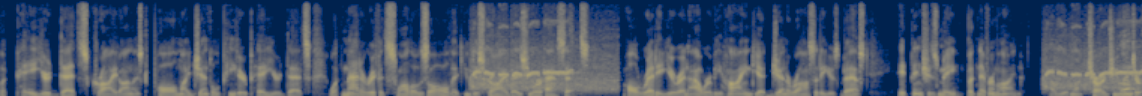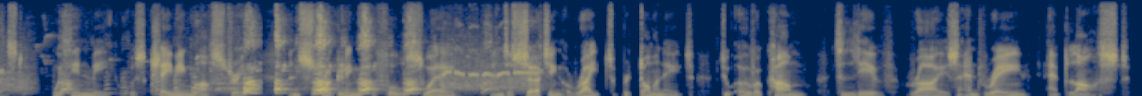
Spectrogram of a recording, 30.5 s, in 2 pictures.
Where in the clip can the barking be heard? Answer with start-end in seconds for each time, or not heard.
14.8-21.9.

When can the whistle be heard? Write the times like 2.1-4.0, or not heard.
6.2-8.3, 13.9-15.8, 21.1-22.6.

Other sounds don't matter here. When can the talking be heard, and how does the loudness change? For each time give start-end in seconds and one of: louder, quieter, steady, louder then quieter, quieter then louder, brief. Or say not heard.
0.0-30.4 steady.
